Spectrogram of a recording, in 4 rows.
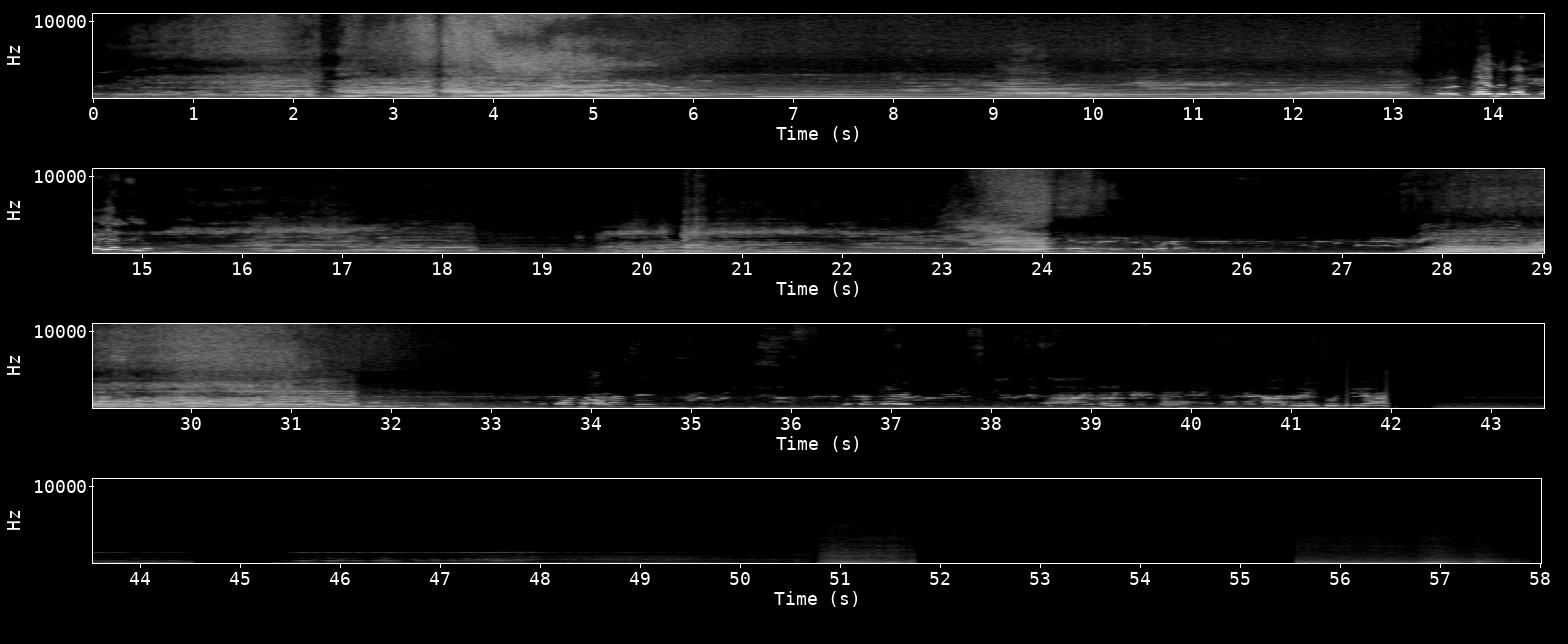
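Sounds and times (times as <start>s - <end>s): truck engine revving: 0.0s - 13.8s, 15.0s - 25.9s, 27.3s - 33.6s
voices: 23.9s - 30.7s, 31.3s - 42.0s
music: 24.7s - 28.9s, 32.7s - 40.9s, 45.4s - 48.1s.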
